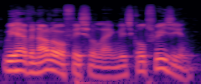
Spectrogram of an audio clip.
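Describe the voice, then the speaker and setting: A man's voice: fairly low pitch, expressive, very fast. A man from the Netherlands, chatting casually as an interview guest and explaining things in short, informal bursts that often end in a checking question. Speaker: interview guest, company founder.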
